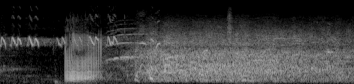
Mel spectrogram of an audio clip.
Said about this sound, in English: that has now been gassed, effectively, by the fart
